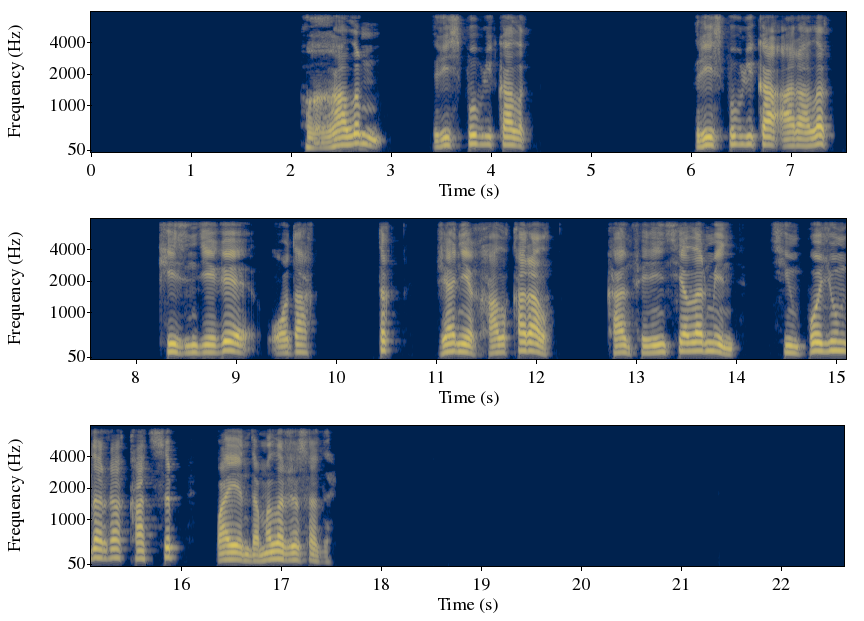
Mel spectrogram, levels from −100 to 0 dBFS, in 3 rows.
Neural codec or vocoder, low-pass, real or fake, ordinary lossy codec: none; 7.2 kHz; real; none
